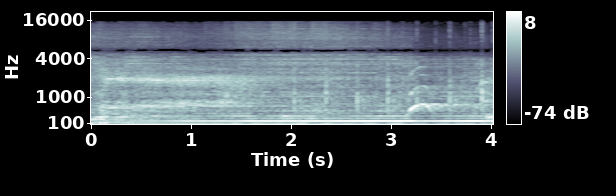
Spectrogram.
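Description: Live rock band's final chord ringing out: electric guitar and bass held on steady notes after the drums stop at the end of the song. A few faint clicks, and a short swooping rise and fall in pitch about three seconds in.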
